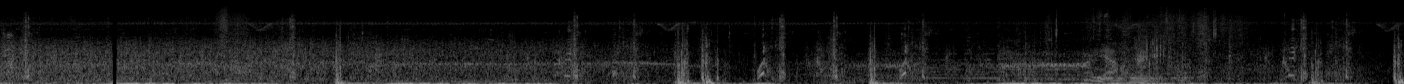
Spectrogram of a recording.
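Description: Footsteps thud over rough ground.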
